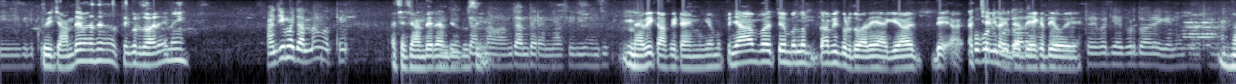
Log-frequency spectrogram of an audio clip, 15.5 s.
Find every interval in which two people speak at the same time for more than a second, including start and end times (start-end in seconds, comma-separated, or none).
12.2-13.5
